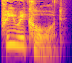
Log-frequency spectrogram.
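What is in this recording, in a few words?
"prerecord", British English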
